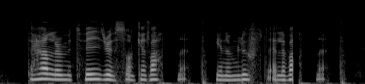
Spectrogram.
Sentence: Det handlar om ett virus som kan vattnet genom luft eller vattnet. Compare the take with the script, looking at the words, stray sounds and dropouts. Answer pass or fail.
fail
